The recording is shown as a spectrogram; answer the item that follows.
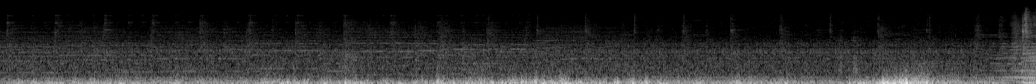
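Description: Wind buffeting the microphone in an uneven low rumble, with a stronger gust about nine seconds in, under soft background music.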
